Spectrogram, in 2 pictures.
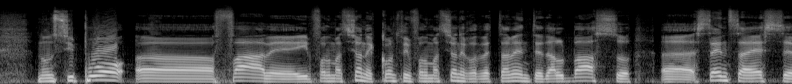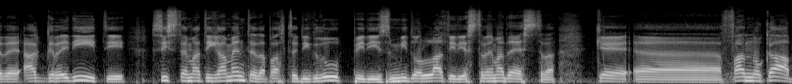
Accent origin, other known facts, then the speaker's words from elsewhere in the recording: Calabria, Italy; in particolare noi come calabresi non potremmo mancare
